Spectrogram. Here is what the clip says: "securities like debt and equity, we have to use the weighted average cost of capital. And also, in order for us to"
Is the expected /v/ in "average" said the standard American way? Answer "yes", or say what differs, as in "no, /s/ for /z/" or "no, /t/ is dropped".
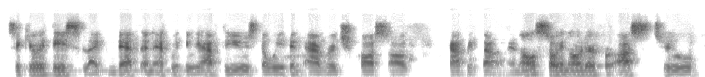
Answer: yes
